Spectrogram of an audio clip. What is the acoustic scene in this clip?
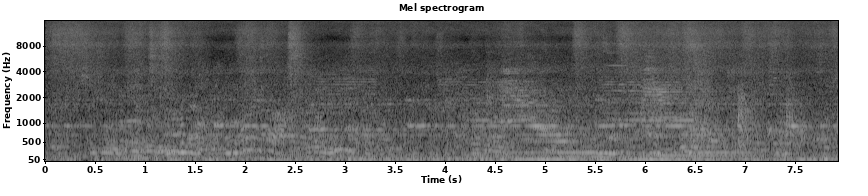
cafe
